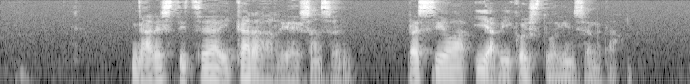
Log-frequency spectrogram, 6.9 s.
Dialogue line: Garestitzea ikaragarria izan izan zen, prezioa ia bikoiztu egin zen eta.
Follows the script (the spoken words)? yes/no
no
